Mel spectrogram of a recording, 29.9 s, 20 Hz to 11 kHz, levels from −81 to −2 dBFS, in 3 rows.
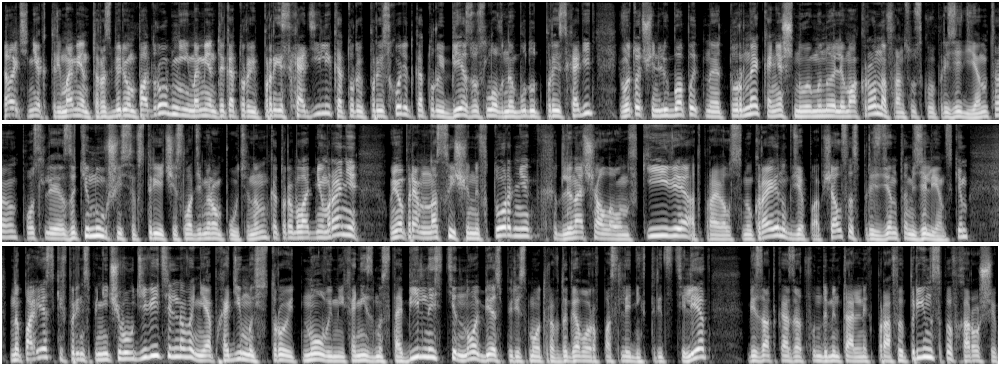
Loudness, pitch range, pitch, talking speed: -14 LUFS, 125-165 Hz, 145 Hz, 160 wpm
